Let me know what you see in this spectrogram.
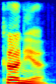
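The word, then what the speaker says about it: Kanye: O marido da Kim Kardashian, que é o eh Kane West.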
